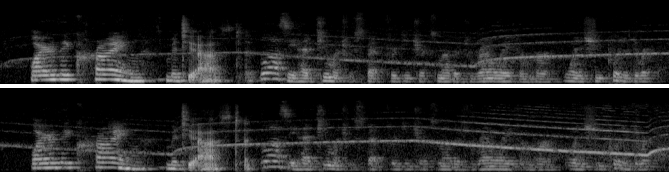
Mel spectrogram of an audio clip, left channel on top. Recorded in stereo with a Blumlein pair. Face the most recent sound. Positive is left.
turn(degrees=35)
